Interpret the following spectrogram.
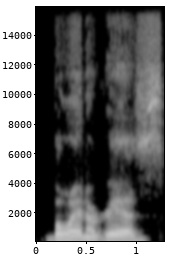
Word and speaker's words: Boanerges: And now I looked the word up and I listened to the pronunciation. Boanerges, or Sons of Thunder.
